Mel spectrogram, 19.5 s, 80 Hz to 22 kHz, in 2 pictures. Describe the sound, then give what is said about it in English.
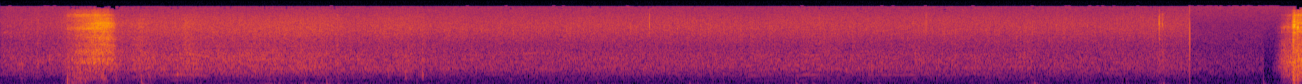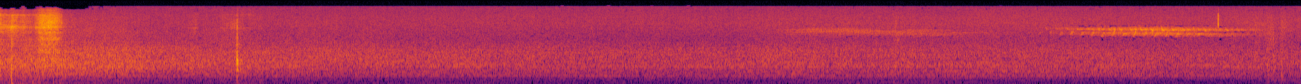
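Two brief, high, buzzy warbler trills, like an orange-crowned warbler's song, rise faintly near the end over a steady hiss of wind-like noise, after a couple of sharp knocks earlier. “Orange Crown Warbler number 3.”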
